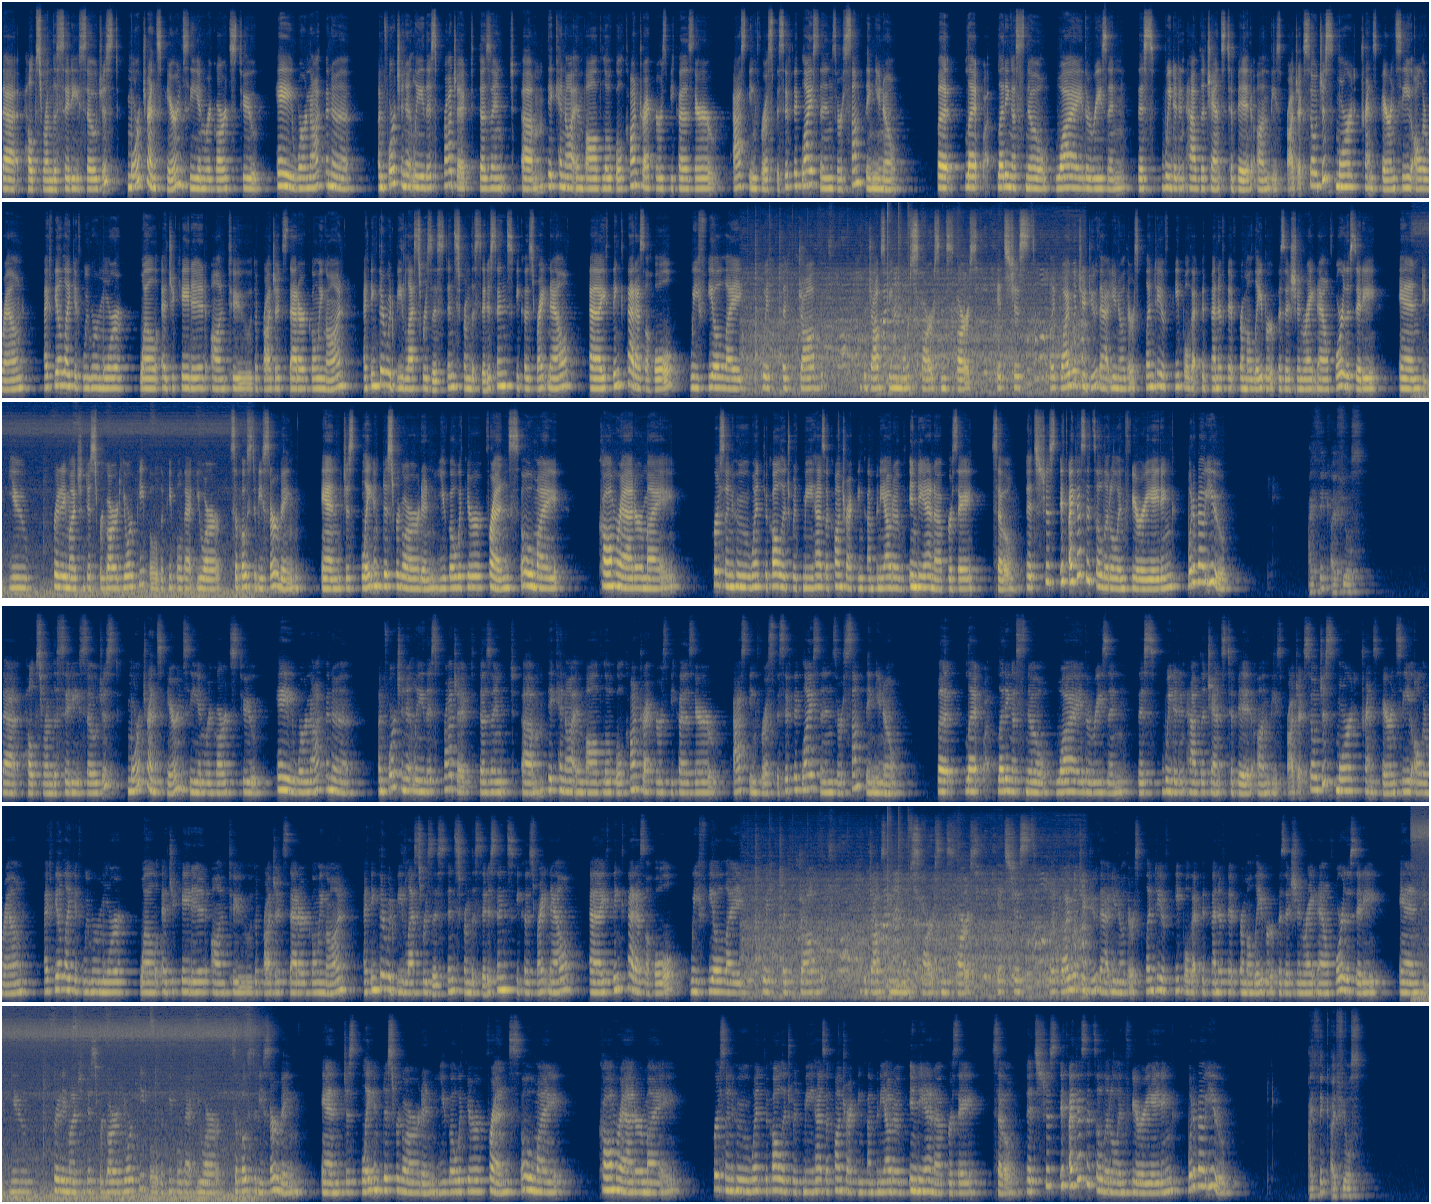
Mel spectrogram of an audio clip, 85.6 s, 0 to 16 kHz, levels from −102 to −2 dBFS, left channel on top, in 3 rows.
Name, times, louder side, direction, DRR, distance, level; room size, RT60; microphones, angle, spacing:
voice 1, 0.0-2.2 2.5-4.6 4.8-5.1 5.5-7.0 7.5-9.3 9.6-10.0 10.4-14.3 14.6-17.9 18.7-19.0 19.3-29.0 29.4-30.9 31.3-35.4 35.8-39.9 40.3-42.0 42.3-43.4 43.7-45.0 45.8-48.0 48.4-49.0 49.5-56.0 56.5-57.6 58.1-63.0 63.5-68.2 69.0-70.5 71.3-76.5 77.0-81.6, left 5 dB, 60° left, 0.4 m, -29 dB
sound 1, 43.3-50.2, left 1 dB, 30° left, 1.1 m, -40 dB
sound 2, 56.7-62.5, right 4 dB, 45° right, 0.5 m, -42 dB
voice 2, 83.2-84.2, right 2 dB, 85° right, 0.7 m, -40 dB
8.0 x 3.3 x 6.0 m
head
